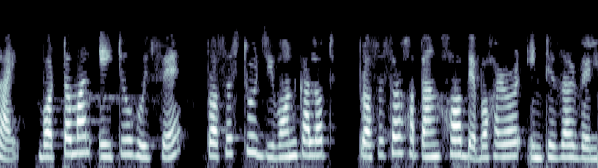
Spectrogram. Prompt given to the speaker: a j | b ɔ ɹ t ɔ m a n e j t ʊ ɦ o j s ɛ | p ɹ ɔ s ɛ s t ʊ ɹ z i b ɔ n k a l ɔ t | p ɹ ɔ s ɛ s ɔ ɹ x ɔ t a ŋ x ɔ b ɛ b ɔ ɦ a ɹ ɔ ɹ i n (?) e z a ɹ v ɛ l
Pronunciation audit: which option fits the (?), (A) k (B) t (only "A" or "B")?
B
